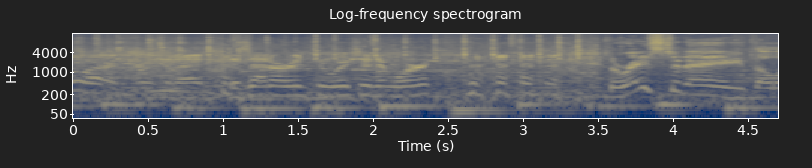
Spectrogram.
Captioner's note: laughs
